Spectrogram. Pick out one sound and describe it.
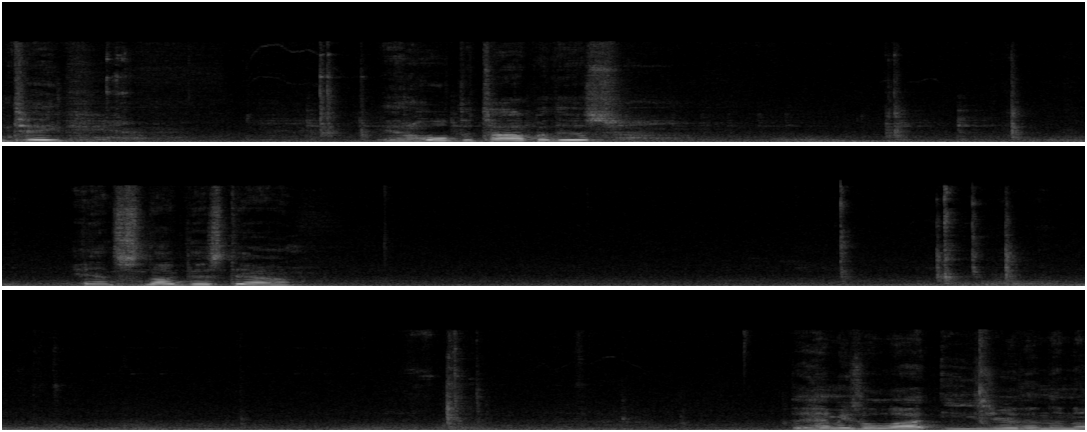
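Small metal tools click and tap against an engine part.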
